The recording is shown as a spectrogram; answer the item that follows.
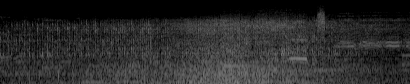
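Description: A motor vehicle passing by on a street: a broad engine-and-tyre noise that builds to its loudest about three and a half seconds in, then fades away. Soft film score music continues underneath.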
